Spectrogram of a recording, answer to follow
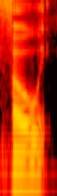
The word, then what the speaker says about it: Phoenicians: Other ancient civilizations whose citizens wore wigs were the Greeks, Romans, Assyrians, and the Phoenicians. Phoenicians? Yes. Phoenicians. I tried to pronounce the E.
